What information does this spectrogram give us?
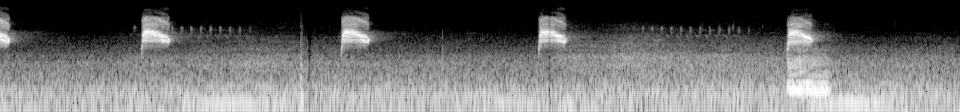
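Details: From a granite ledge on Schoodic Head on a day of high surf, a common nighthawk gives five harsh, buzzy peent calls, spaced roughly every two seconds, above a constant wash of breaking waves.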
